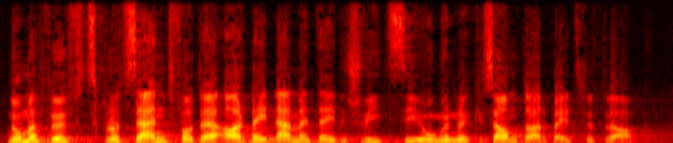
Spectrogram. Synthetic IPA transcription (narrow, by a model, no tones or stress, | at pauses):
nʊməfʏft͡sk̚pɾɔt͡sæntfɔdəʔɑɾbɛɪtnæməndəɪdəɾʃʋit͡sːiʊŋəɾməɡ̥ɛsɑmtɑɾbɛɪtt͡sfətrɑ̰ːɡ̥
